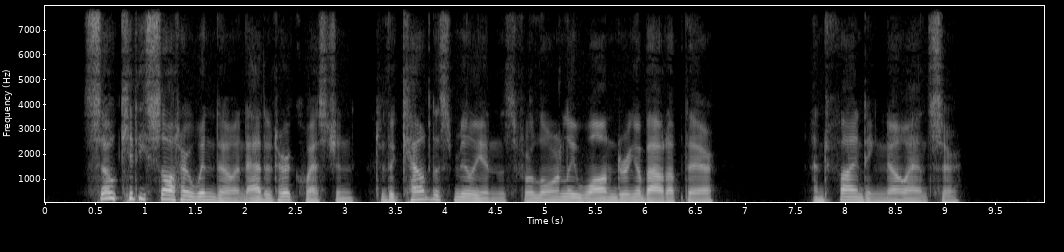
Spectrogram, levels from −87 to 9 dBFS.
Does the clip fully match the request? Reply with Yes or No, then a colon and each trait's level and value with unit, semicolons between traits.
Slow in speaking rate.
Yes: slow, 130 wpm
